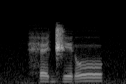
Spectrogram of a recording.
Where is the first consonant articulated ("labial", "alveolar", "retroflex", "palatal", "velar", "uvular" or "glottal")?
glottal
